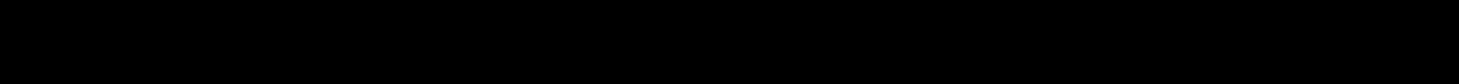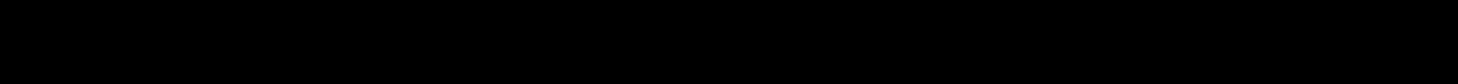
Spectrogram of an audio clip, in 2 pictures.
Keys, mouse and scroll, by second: 1.9 click, 4.1-5.4 drag, 6.5 shift+middle click, 6.6-8.5 shift+drag, 8.5 shift+middle click, 8.6 shift+click, 9.0 shift+middle click, 9.3-10.0 shift+scroll up 1, 15.5 click, 27.3 click, 29.1 click.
